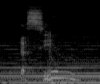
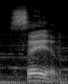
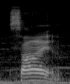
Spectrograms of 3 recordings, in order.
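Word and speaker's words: scion: Asian? descendant, child, especially a descendant of a wealthy, aristocratic, or influential family. Pronunciation. Saiyan. Saiyan.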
